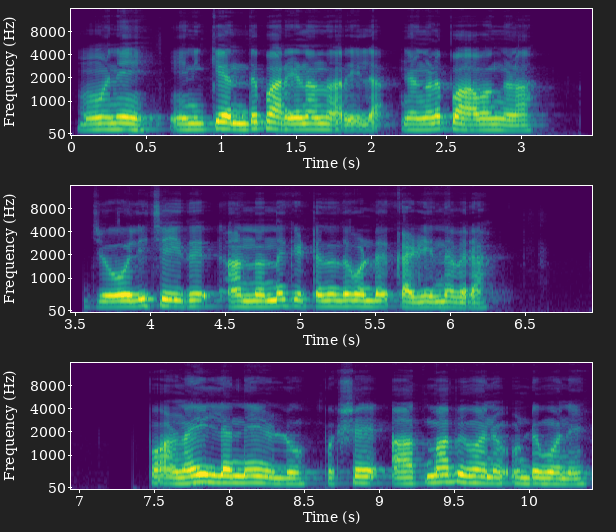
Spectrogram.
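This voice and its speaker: Brief: a poor, sorrowful mother pleading, read plainly by a storyteller, smooth clear voice. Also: medium pitch, flat delivery, normal speed, darkish tone, natural voice.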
